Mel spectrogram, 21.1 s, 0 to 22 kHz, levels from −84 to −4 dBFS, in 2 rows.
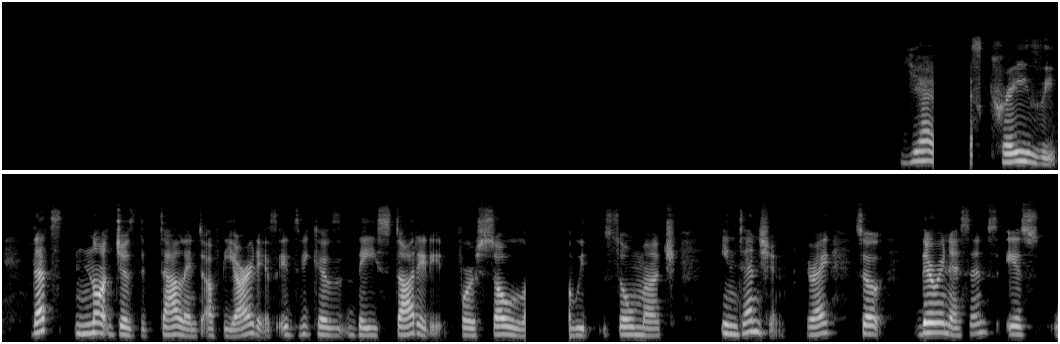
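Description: Bluetooth dropouts cut the speech twice: from 9.31 to 9.71 s, and from 15.79 to 16.25 s, just after "studied it for so" and before "with so much intention". Each is a sudden hole of silence, about 370 ms and 440 ms long. Each likely comes from audio packets reaching the headphones too late and being discarded. The speech then resumes further on, as if it had kept playing through the gap.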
